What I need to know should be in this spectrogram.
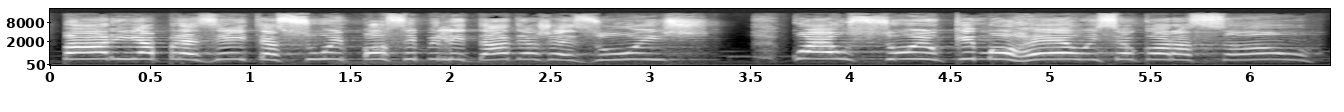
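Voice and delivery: impassioned preaching. Acted. Pastor to congregation about the impossible, impassioned preaching. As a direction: drive it home to the congregation, ringing out.

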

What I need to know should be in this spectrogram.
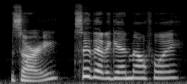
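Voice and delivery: high, loud mock disbelief; teasing disbelief. A narrator's reading. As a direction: playfully demand it again. Harry teasing Draco to repeat.

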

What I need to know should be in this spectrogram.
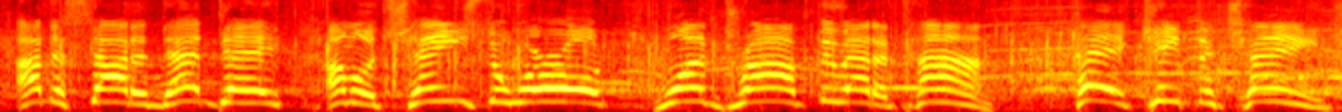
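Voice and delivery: high, loud, fervent pulpit shout; impassioned preaching with drawn-out punches; full-force preaching. Real, not acted. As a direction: belt it out to rouse the congregation.

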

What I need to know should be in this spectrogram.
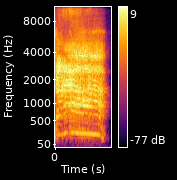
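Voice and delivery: loud, high imitated scream; high-pitched mock shriek; retold scream. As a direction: act out her sudden scream. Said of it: "she screams".

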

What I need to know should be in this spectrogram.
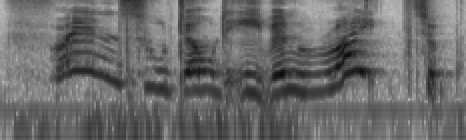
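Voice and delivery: high, slow, sly elf voice; sly Dobby. A narrator's reading. House-elf needles Harry about his friends, slyly. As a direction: squeeze it out as a sly little elf. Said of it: "said Dobby slyly".

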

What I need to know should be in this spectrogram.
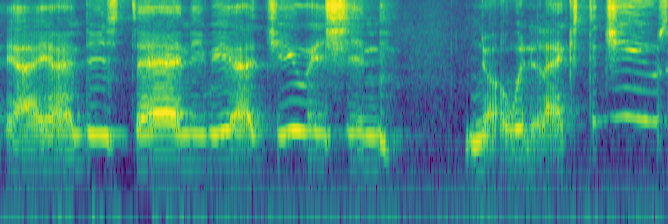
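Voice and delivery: put-on high, slow, tearful old voice; high slow weeping old person; crying old survivor. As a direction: whimper the plea like a frail old survivor. Old survivor figure pleads.

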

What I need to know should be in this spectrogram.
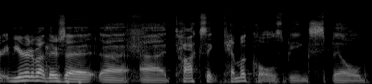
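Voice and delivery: ordinary talk, nothing marked

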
